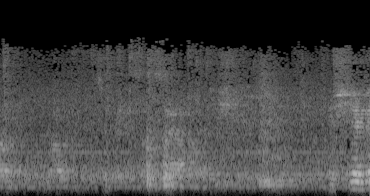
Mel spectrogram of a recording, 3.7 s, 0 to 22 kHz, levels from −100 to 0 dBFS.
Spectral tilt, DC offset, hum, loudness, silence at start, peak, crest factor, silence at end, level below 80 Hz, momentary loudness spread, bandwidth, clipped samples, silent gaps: -2.5 dB/octave; under 0.1%; none; -40 LUFS; 0 s; -20 dBFS; 20 dB; 0 s; -86 dBFS; 9 LU; 10 kHz; under 0.1%; none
